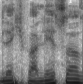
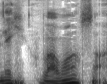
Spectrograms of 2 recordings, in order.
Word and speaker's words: Lech Wałęsa: Da ist es dieses L mit dem Strich durch. Weshalb der ehemalige Gewerkschaftschef und späterer Staatspräsident auch nicht Lech Walesa, sondern Lech Wałęsa heißt.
